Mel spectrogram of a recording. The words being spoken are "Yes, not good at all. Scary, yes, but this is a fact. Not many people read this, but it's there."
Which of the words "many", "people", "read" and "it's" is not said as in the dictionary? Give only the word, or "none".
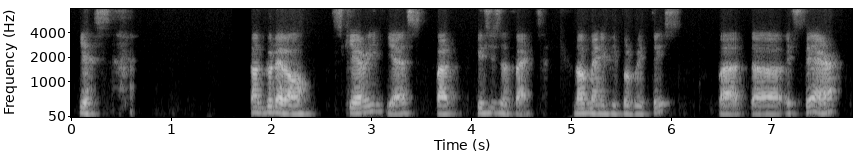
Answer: read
